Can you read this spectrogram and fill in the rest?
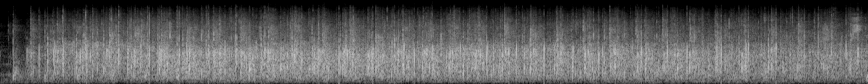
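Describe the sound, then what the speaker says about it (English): A crowd at a 2021 Memorial Day ceremony in Gloversville claps steadily for active duty service members, a dense, sustained round of applause at close range with no break. "Please, one more round of applause for our active duty folks."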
